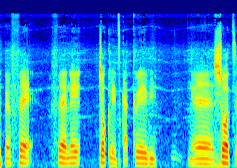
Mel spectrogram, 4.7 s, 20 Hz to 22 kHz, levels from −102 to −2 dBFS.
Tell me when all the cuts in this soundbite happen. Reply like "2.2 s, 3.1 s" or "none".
none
